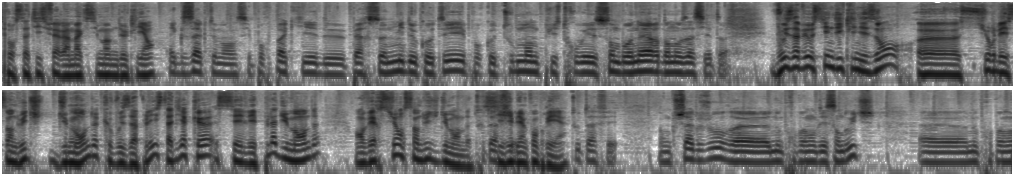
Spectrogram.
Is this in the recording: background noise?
no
